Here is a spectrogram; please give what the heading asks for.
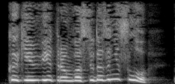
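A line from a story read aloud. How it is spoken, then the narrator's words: Exclaiming. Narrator (Russian): воскликнула она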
